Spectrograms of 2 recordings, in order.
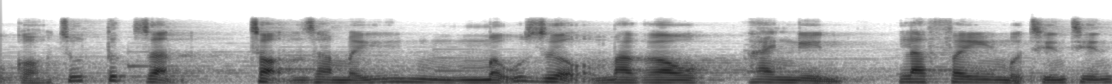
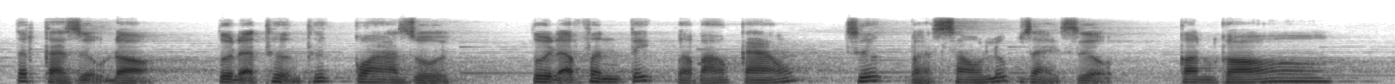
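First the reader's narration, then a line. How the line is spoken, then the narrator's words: Surprised soft voice. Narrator (Vietnamese): ngạc nhiên, khẽ nói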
